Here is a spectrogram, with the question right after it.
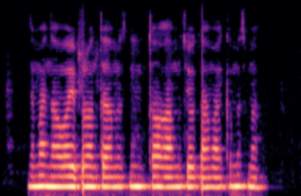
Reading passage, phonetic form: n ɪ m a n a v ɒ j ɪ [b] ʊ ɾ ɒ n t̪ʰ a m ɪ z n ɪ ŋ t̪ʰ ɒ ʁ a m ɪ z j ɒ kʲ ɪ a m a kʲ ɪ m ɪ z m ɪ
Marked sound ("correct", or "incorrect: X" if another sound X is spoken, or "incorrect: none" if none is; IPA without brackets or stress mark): correct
